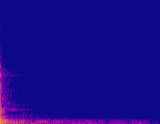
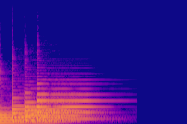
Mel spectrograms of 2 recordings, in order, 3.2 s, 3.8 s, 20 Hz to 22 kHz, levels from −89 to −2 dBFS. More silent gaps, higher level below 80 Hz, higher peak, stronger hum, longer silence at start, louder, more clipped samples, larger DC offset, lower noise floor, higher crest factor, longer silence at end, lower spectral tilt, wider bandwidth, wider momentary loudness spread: neither; second, -54 dBFS vs -44 dBFS; about the same, -10 dBFS vs -12 dBFS; neither; about the same, 0 s vs 0 s; second, -38 LUFS vs -26 LUFS; neither; neither; first, -67 dBFS vs -58 dBFS; first, 30 dB vs 16 dB; first, 2.85 s vs 1.6 s; about the same, -10 dB/octave vs -10 dB/octave; second, 3.6 kHz vs 7 kHz; first, 24 LU vs 13 LU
